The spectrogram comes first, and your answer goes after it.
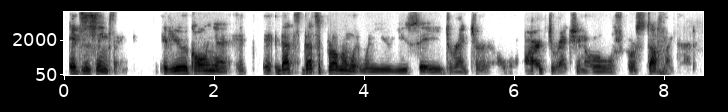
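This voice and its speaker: A man speaking as a filmmaker in a casual group discussion, opinionated and halting, often repeating his words as he argues a point. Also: fairly low pitch, steady tone, darkish tone, dry recording, muffled recording.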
